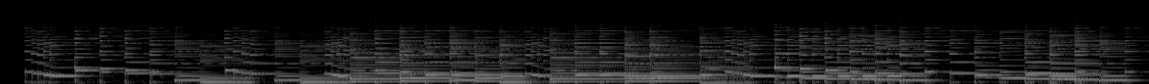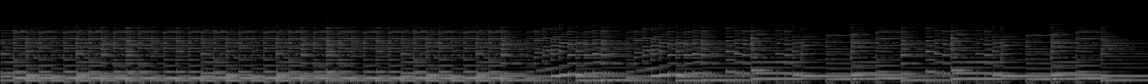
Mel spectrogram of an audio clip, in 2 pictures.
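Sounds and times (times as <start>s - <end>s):
sonata coda in G major: 0.4s - 22.9s.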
